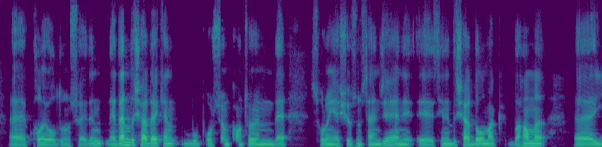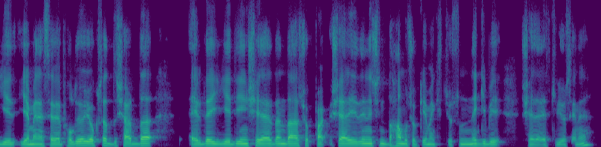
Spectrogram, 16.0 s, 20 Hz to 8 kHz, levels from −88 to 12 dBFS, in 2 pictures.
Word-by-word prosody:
eee, 85 Hz, 0 st, -2 dB
kolay 95 Hz, -1 st, 0 dB
olduğunu 90 Hz, 0 st, -3 dB
söyledin. 130 Hz, -4 st, -4 dB
Neden 130 Hz, +10 st, +4 dB
dışarıdayken 115 Hz, -4 st, +2 dB
bu 100 Hz, -1 st, -6 dB
porsiyon 100 Hz, 0 st, -4 dB
kontrolünde 95 Hz, -1 st, -2 dB, 0.3 s
sorun 95 Hz, 0 st, -2 dB
yaşıyorsun 95 Hz, +1 st, -3 dB
sence? 95 Hz, +8 st, -1 dB
Hani, 95 Hz, -4 st, -1 dB
eee, 90 Hz, -1 st, -3 dB
seni 100 Hz, 0 st, -2 dB
dışarıda 100 Hz, -1 st, +1 dB
olmak 105 Hz, +2 st, +1 dB
daha 110 Hz, +5 st, +2 dB
mı, 115 Hz, -1 st, +2 dB, 0.4 s
eee, 90 Hz, 0 st, +2 dB
ye 95 Hz, 0 st, 0 dB
yemene 95 Hz, -1 st, +3 dB
sebep 100 Hz, 0 st, 0 dB
oluyor, 110 Hz, +3 st, +3 dB
yoksa 110 Hz, 0 st, +2 dB
dışarıda 105 Hz, +2 st, +2 dB, 0.4 s
evde 100 Hz, +2 st, +2 dB
yediğin 105 Hz, +1 st, +2 dB
şeylerden 105 Hz, 0 st, +3 dB
daha 110 Hz, 0 st, +5 dB
çok 110 Hz, -, -7 dB
farklı -, -, -1 dB
şeyler 110 Hz, -1 st, +4 dB
yediğin 105 Hz, +2 st, +2 dB
için 110 Hz, -1 st, -1 dB
daha 115 Hz, +1 st, +2 dB
mı 105 Hz, -, +2 dB
çok 100 Hz, -2 st, -7 dB
yemek 95 Hz, 0 st, -2 dB
istiyorsun? 95 Hz, 0 st, -4 dB
Ne 105 Hz, -, +3 dB
gibi 100 Hz, -1 st, -3 dB, 0.2 s
şeyler 90 Hz, -1 st, -4 dB
etkiliyor 90 Hz, +1 st, -6 dB
seni? 110 Hz, -, -6 dB
100 Hz, 170 wpm, -25 LUFS, 95-110 Hz, 0.4 s, daha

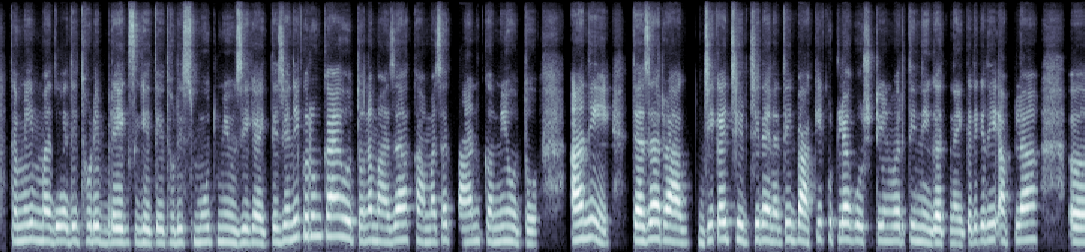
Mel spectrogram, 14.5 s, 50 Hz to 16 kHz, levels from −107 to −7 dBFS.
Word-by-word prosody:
तर 215 Hz, -, -1 dB
मी 225 Hz, +2 st, -1 dB
मध्ये 215 Hz, -2 st, +1 dB
मध्ये 215 Hz, +1 st, -1 dB
थोडे 215 Hz, 0 st, 0 dB, 0.2 s
ब्रेक्स 195 Hz, 0 st, +2 dB
घेते, 190 Hz, 0 st, -2 dB
थोडी 195 Hz, 0 st, -3 dB
स्मूथ 200 Hz, +1 st, -6 dB
म्युझिक 195 Hz, -1 st, -2 dB
ऐकते. 180 Hz, +3 st, -3 dB
जेणे 225 Hz, +5 st, 0 dB
करून 285 Hz, 0 st, +1 dB
काय 285 Hz, 0 st, +5 dB
होतो 250 Hz, -5 st, 0 dB
ना, 225 Hz, -, 0 dB
माझा 215 Hz, +1 st, +1 dB
कामाचा 205 Hz, 0 st, -3 dB
ताण 205 Hz, -2 st, -3 dB
कमी 210 Hz, 0 st, -3 dB
होतो 185 Hz, -4 st, -3 dB, 0.6 s
आणि 240 Hz, -6 st, +2 dB, 0.3 s
त्याचा 225 Hz, +3 st, +7 dB
राग 205 Hz, -4 st, +4 dB, 0.2 s
जी 225 Hz, +4 st, -1 dB
काही 240 Hz, +1 st, +4 dB
चिडचिड 235 Hz, -1 st, 0 dB
आहे 225 Hz, -1 st, +5 dB
ना, 205 Hz, -1 st, -2 dB
ती 240 Hz, -, 0 dB
बाकी 225 Hz, +2 st, +3 dB
कुठल्या 235 Hz, -1 st, +2 dB
गोष्टींवरती 215 Hz, 0 st, -3 dB
निघत 190 Hz, -3 st, +1 dB
नाही. 175 Hz, -1 st, -4 dB
कधी-कधी 220 Hz, +3 st, -1 dB, 0.2 s
आपला 225 Hz, +2 st, +2 dB, 0.5 s
अ, 210 Hz, -, +3 dB
215 Hz, 155 wpm, -19 LUFS, 200-230 Hz, 0.6 s, त्याचा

